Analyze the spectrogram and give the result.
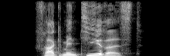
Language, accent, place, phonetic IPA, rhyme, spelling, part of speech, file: German, Germany, Berlin, [fʁaɡmɛnˈtiːʁəst], -iːʁəst, fragmentierest, verb, De-fragmentierest.ogg
- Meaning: second-person singular subjunctive I of fragmentieren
